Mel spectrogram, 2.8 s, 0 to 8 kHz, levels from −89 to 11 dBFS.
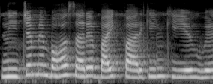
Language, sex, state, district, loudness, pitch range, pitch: Hindi, female, Jharkhand, Garhwa, -14 LUFS, 255-295 Hz, 275 Hz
